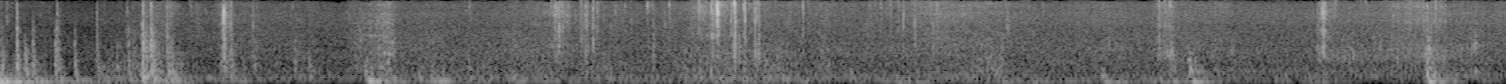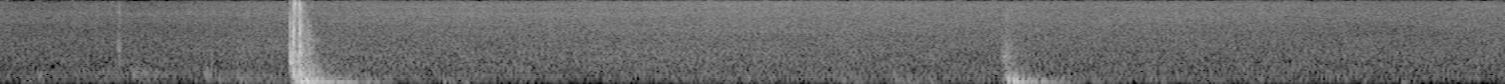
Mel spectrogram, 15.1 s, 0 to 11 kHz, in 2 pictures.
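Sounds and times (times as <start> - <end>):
footsteps crunching on a path: 2.0 - 7.4.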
